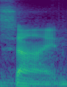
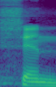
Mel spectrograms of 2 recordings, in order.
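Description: First: The vowel is long, rhyming with 'line'. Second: The vowel is short, rhyming with 'win'. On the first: The speaker calls it right. "That is the way to properly pronounce these" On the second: The speaker calls it wrong. "Don't say sin though"

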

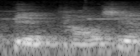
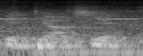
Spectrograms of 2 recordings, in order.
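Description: First: The middle syllable is pronounced tao. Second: The middle syllable is pronounced tiao. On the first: The speaker calls it right. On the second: The speaker calls it wrong.

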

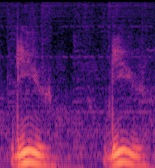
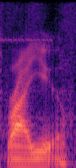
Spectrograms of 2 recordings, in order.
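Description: First: The name is said with a Japanese pronunciation. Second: The name is said with an English pronunciation. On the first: This is how a Japanese speaker said it. "When I was dating a Japanese girl, ... she said it like Ryu" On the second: This is the speaker's usual way of saying it. "I'm gonna stick with Ryu"

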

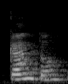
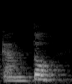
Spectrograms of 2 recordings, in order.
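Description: First: The stress is on the first syllable. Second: The stress is on the last syllable. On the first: I sing. "yo canto en primera persona" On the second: He sang. "él cantó. Él puede ser la tercera persona en pasado"

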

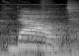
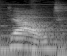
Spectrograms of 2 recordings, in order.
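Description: No difference in how they are said.

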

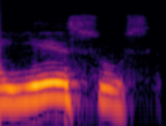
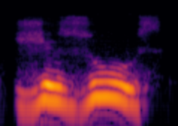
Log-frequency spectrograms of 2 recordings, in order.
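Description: First: The name begins with a Y sound. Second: The name begins with a J sound. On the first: The speaker calls it right. "é Jesus" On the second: The speaker calls it wrong. "Não existe Jesus"

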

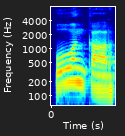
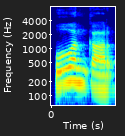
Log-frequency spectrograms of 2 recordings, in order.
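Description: The two takes are said the same way.

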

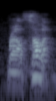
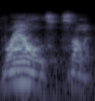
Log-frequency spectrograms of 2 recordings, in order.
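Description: First: No 's' sound is heard at the end of 'Brown'. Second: An 's' sound is heard at the end of 'Brown'. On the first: "Or do you say it fast and it's Brown Summit?" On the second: "It's spelt with an S, so I think it's Browns Summit"

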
